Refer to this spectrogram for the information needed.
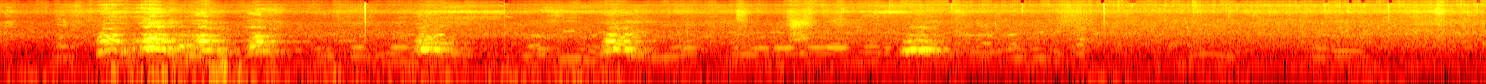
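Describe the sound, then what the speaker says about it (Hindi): A guard dog kept at a trout fish farm in Gilgit-Baltistan barks and yips in several short bursts, moderately close, with people talking over the outdoor background. "इन्होंने एक कुत्ता भी पाला हुआ है हिफाजत के लिए और ये बकते भी हैं"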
